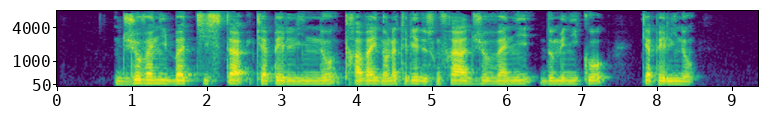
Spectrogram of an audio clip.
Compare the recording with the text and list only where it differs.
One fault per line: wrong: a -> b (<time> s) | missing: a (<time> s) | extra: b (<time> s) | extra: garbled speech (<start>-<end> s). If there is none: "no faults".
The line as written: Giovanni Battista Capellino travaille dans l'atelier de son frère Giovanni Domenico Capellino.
no faults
